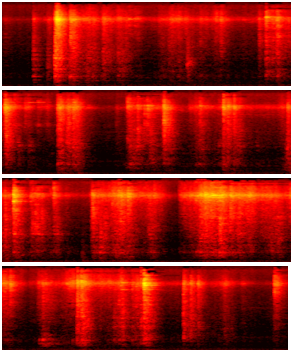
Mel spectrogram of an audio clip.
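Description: Someone rummaging off to one side: irregular rustling and clattering of objects being moved and handled, with a few sharp knocks, the loudest about a second in and near the end.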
